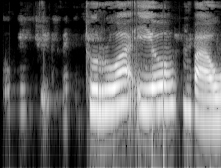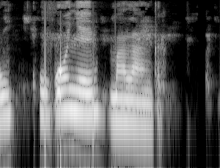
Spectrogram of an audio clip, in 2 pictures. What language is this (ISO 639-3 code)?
dav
